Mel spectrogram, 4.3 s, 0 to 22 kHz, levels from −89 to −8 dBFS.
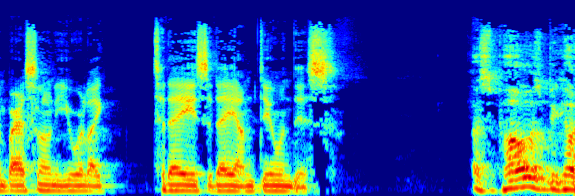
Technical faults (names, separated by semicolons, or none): none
